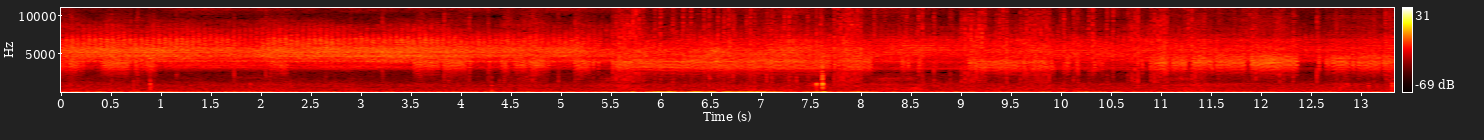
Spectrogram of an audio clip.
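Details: Tibicen dealbatus cicada being eaten alive by a praying mantis at Sand Hills State Park near Hutchinson, Kansas, on August 3, 2010, during a 106-degree heat wave; a steady high hissing buzz with stuttering, pulsed bursts toward the end.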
